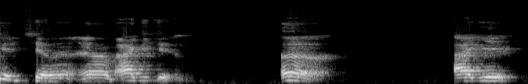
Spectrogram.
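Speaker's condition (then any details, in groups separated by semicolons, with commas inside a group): Cerebral palsy; spastic quadriplegic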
